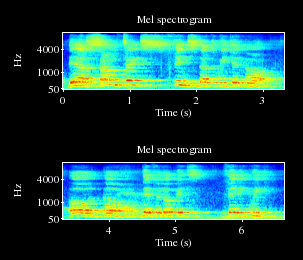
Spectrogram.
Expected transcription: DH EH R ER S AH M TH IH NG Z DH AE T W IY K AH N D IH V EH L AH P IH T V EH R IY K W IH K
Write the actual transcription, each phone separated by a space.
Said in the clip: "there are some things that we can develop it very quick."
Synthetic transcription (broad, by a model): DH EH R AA S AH M S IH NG S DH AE T W IY K AH N D IH V EH L AH P IH T V EH R IY K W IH K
